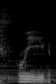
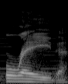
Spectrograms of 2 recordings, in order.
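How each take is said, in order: First: The vowel sounds like ee. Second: The vowel sounds like ay. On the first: The speaker calls it wrong. "People call me Freed" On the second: The speaker calls it right. "but my name is Frayed"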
